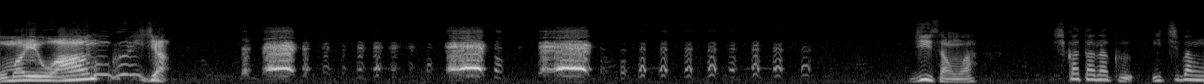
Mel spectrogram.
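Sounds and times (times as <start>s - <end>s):
speech: 0.0s - 1.8s, 9.1s - 9.8s, 10.5s - 12.0s
chicken clucking: 2.4s - 8.8s.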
